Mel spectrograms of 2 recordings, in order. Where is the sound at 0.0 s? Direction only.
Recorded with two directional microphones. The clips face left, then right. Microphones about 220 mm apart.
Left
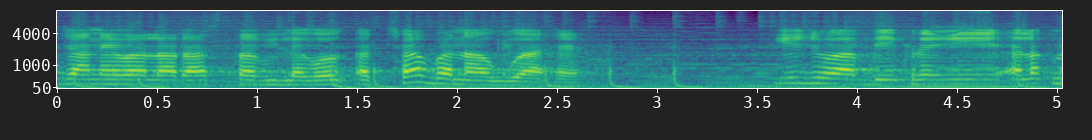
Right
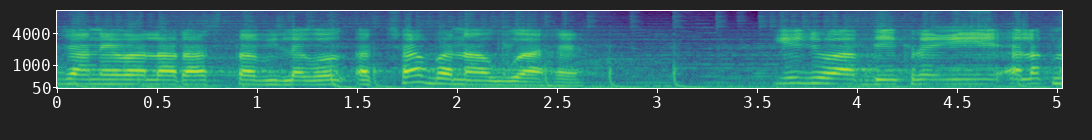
15° right (ahead or behind).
